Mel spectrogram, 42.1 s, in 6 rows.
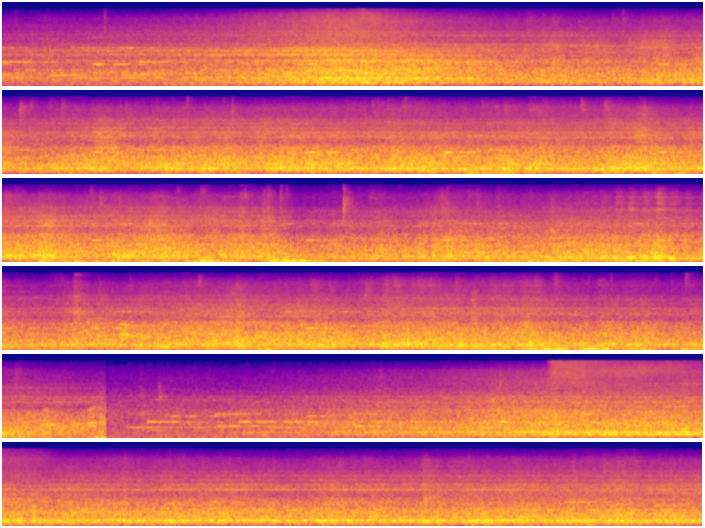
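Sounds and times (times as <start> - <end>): electric locomotive passing: 0.0 - 42.0
train wheels rushing rumble: 0.3 - 29.1.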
